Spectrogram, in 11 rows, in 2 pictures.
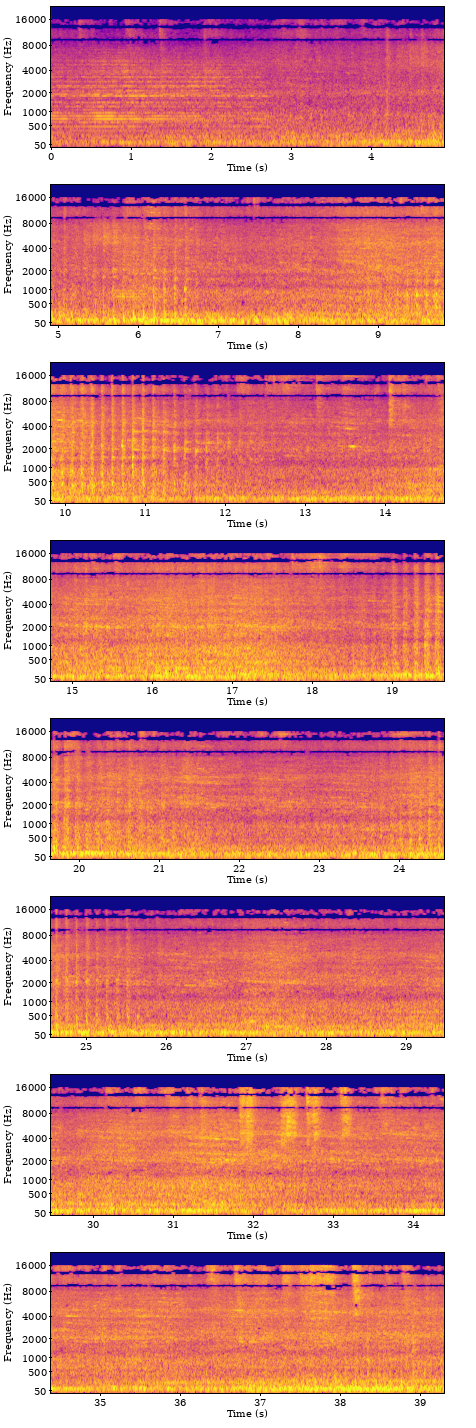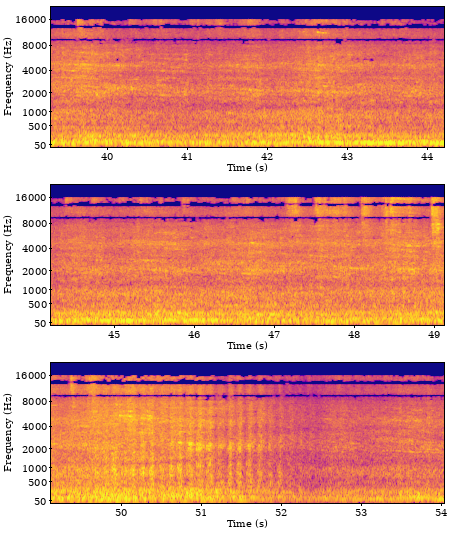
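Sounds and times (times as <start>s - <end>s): freight train rolling past: 0.0s - 54.0s
steel wheels clattering on rail: 4.0s - 54.0s.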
